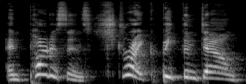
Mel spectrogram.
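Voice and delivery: high, loud rallying shout; crowd battle cry. Acted. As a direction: rouse the mob to strike. Citizens' battle cry in the play.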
